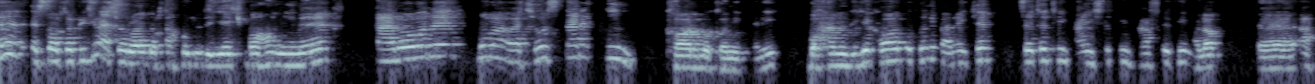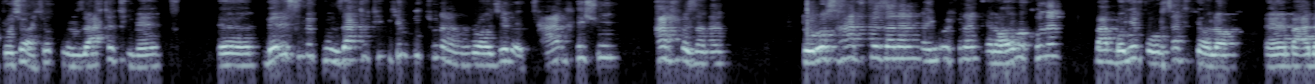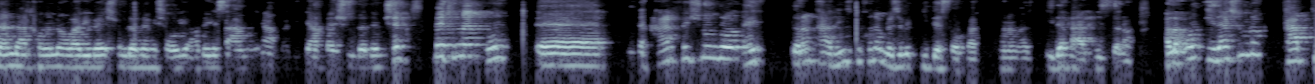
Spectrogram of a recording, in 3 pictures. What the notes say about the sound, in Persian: فایل صوتی اینستالایو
